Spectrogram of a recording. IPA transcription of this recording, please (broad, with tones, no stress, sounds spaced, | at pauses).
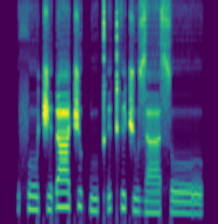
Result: f oː˨ t͡ʃ ɪ˨ ɗ aː˦ t͡ʃ ʊ˦˨ k͡p uː˨ kʼ ɪ˦ kʰ ɪ˦ t͡ʃ u˨ z aː˨ s oː˨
